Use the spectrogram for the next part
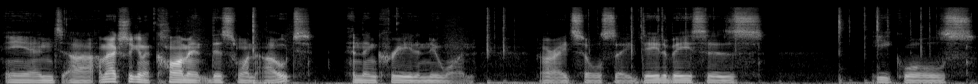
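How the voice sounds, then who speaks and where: A man, slightly hoarse, casually explaining a programming tutorial step by step, with frequent "okay" and "all right". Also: low voice, steady tone, slow, a bit bright, slight background noise. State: slightly hoarse, losing his voice. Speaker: programming instructor. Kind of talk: screencast coding tutorial.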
